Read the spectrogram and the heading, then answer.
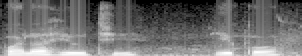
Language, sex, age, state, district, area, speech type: Odia, female, 18-30, Odisha, Balangir, urban, spontaneous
